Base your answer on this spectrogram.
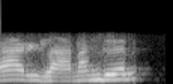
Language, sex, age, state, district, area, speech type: Bodo, female, 45-60, Assam, Chirang, rural, conversation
